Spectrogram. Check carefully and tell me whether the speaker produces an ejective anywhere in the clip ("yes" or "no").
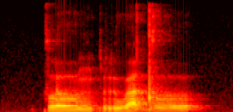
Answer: no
